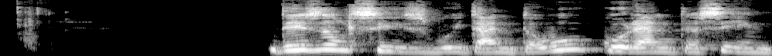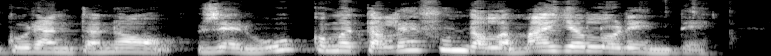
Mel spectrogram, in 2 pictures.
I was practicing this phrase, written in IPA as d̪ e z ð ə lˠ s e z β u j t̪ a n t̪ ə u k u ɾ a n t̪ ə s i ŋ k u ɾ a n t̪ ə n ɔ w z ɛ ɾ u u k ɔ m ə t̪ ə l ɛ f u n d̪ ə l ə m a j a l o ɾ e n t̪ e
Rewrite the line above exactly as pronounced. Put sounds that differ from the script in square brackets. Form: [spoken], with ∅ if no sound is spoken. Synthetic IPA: d̪ e z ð ə lˠ s [i] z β u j t̪ a n t̪ ə u k u ɾ a n t̪ ə s i ŋ k u ɾ a n t̪ ə n ɔ w z ɛ ɾ u u k ɔ m ə t̪ ə l ɛ f u n d̪ ə l ə m a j [ə] l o ɾ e n t̪ e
